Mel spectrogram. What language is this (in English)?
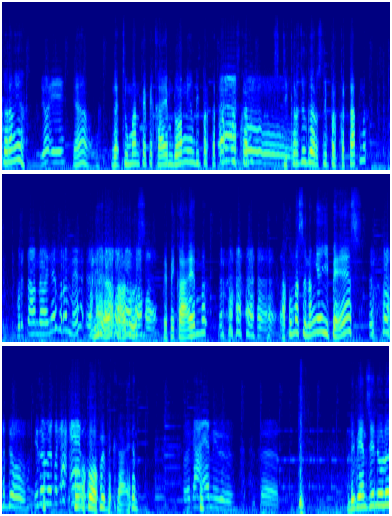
Indonesian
